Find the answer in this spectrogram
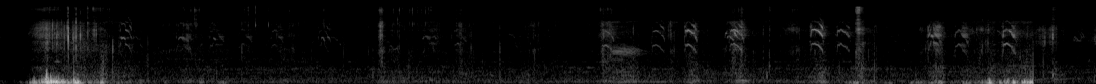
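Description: Small birds calling in a series of short, high, sweeping chirps, over the crunch of footsteps on dry ground. A loud low rumble on the microphone just after the start, and again near the end, is the loudest thing heard.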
